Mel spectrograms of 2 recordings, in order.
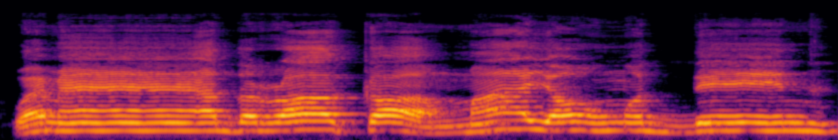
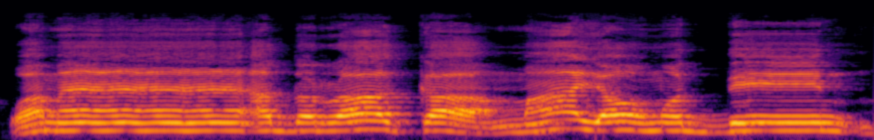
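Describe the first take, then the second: The two takes are said the same way.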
